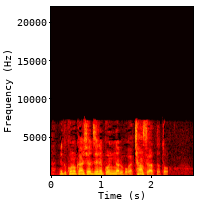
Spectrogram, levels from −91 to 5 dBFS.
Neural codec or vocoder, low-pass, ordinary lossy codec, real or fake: none; 7.2 kHz; AAC, 32 kbps; real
